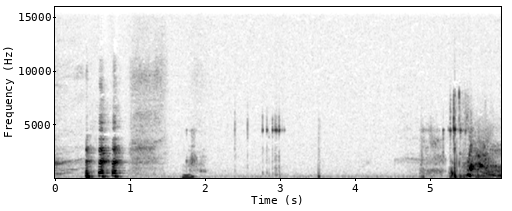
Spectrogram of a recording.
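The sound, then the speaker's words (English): A sharp sneeze bursts out near the start, followed by quieter rustling, then a second loud, breathy sneeze-like burst near the end. “Bless you.”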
